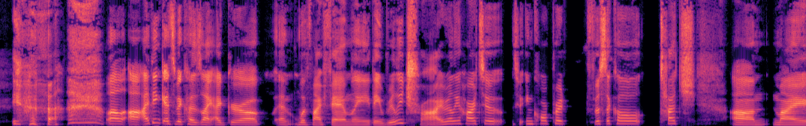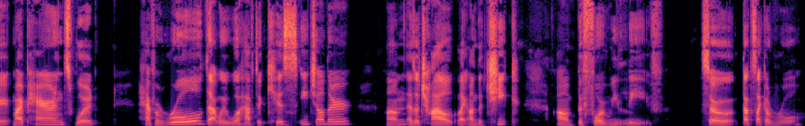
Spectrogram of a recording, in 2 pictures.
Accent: Hong Kong; moved away; I grew up in Hong Kong

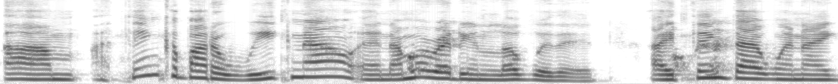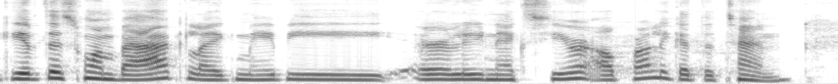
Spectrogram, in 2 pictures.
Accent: Dominican Republic; English is a second language; also born or lived in New York, United States / Miami, United States; now in Central Florida, United States; I am originally from Dominican Republic, so from the Caribbean

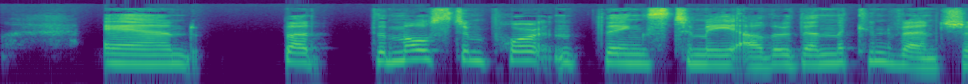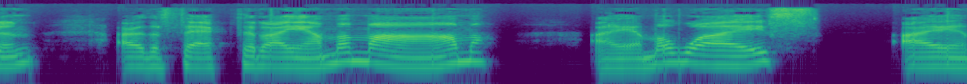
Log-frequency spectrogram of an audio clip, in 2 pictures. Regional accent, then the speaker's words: Chicago, Illinois, United States; I grew up in the Chicago area

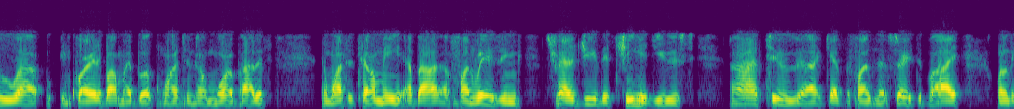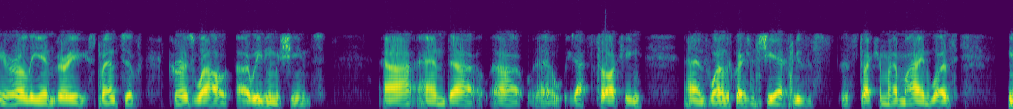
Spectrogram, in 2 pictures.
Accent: East Coast, United States; I came from the East Coast and had all my friends and connections there

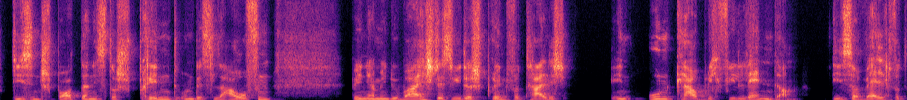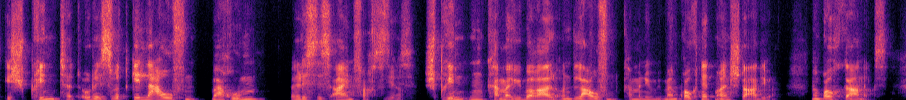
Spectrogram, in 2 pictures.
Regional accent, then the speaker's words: Blaubeuren, Baden-Württemberg, Germany; Ich komme aus Blaubeurer

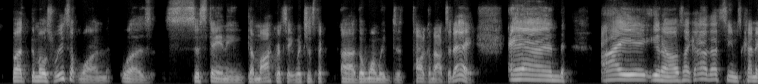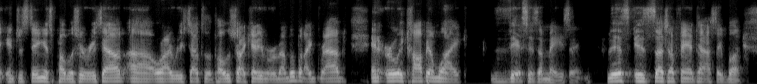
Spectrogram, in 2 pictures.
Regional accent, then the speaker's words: Las Vegas, Nevada, United States; I grew up here in Vegas

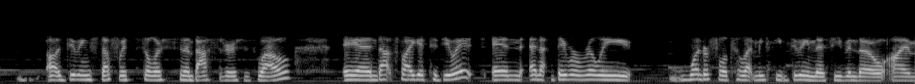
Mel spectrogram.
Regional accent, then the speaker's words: United States; moved away as an adult; now in Buckinghamshire, United Kingdom; I am American.

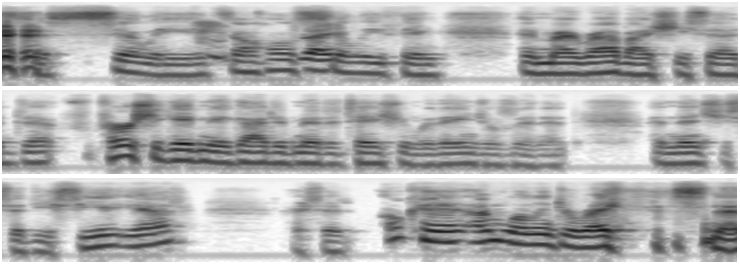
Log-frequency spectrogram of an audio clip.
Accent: Tangier, Tanger-Tetouan-Al Hoceima, Morocco; moved away; I was born in Tangiers in Morocco. I'm from North Africa

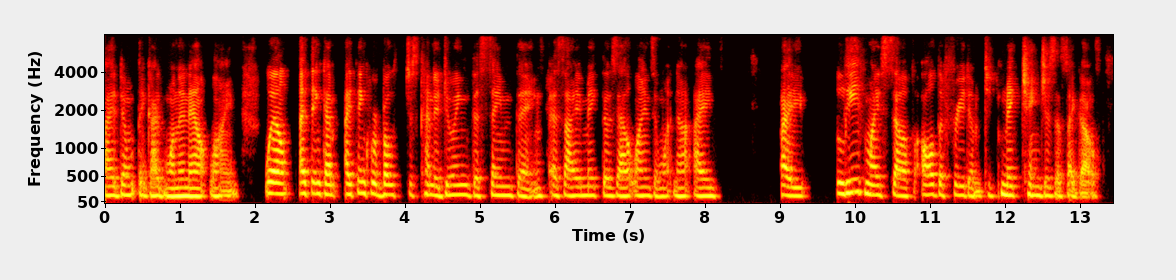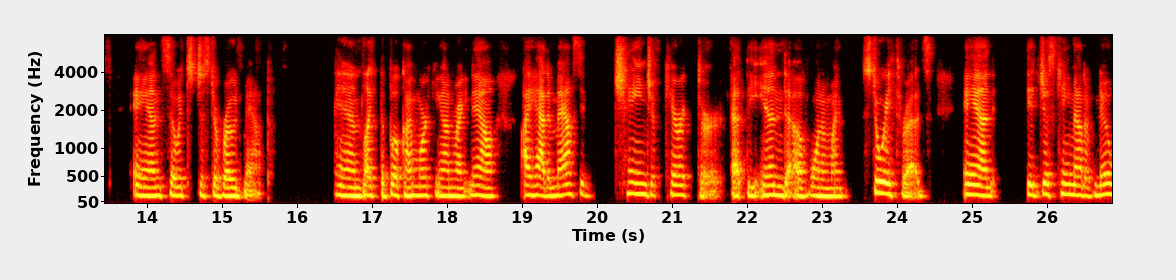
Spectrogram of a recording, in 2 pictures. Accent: Kansas, United States; moved away as an adult; now in Montana, United States; I was Kansas born and raised

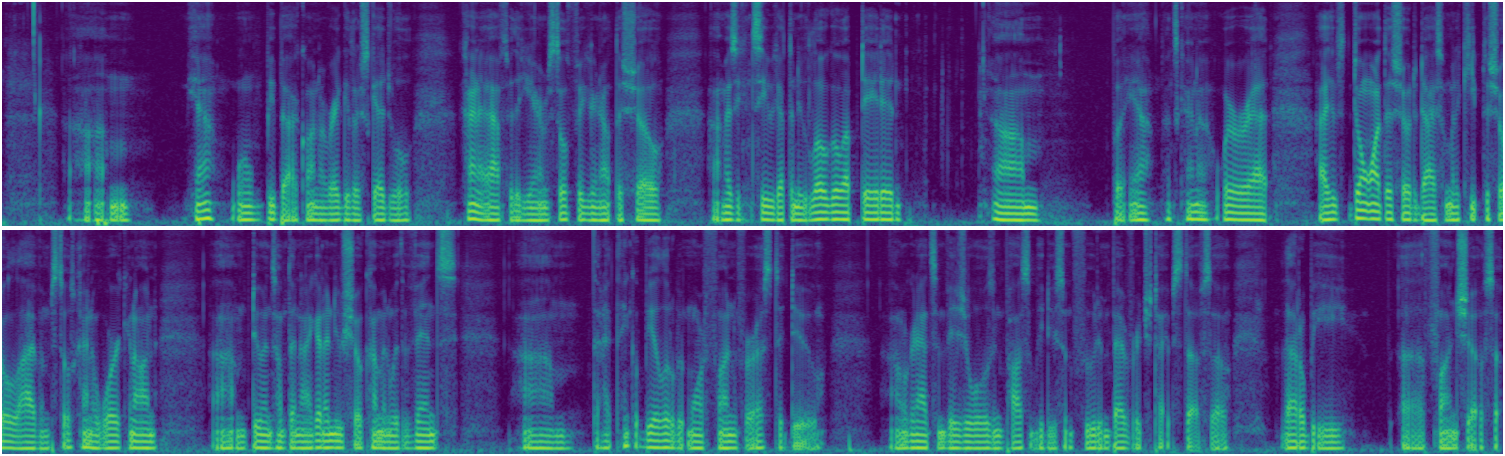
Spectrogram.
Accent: Massachusetts, United States; moved away; also born or lived in San Francisco, California; I was born in San Francisco, but raised yeah. in Massachusetts.

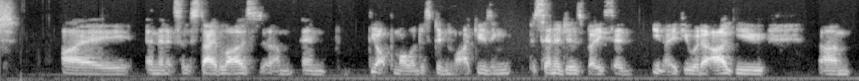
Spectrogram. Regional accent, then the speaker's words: Hobart, Tasmania, Australia; I was born in Hobart, Tasmania

